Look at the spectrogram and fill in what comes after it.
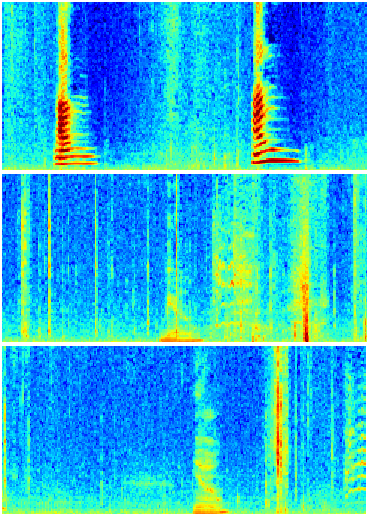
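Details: A kitten gives two loud, high-pitched meows two seconds apart, each bending down at the end, followed by lower, softer meow-like calls, clicks and a quiet room.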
